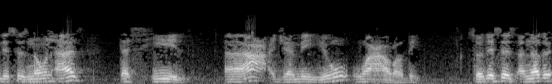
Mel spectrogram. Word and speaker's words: أَعْجَمِي: You don't say أَعْجَمِي. Rather you pronounce it as follows. أَعْجَمِي, أَعْجَمِي. You don't pronounce it a full hamza, and you don't pronounce it as an alif, full alif. It is in between.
